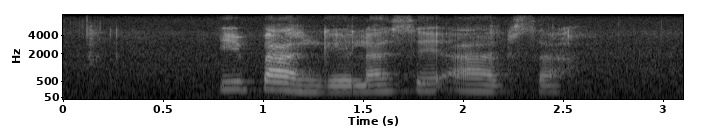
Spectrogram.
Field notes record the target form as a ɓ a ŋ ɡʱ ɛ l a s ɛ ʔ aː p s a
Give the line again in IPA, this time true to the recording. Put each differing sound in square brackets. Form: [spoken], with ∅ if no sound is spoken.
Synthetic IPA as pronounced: [i] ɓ a ŋ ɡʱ ɛ l a s ɛ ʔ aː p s a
